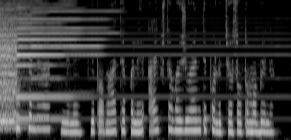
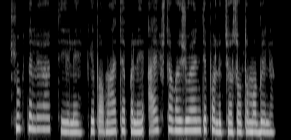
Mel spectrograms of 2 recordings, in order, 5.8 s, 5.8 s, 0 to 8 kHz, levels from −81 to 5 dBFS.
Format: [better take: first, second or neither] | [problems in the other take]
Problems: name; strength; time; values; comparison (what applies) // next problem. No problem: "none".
second | noise reduction (classical method log-MMSE)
